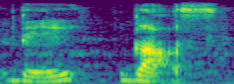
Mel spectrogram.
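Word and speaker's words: Dagaz: one who brought us deos and that is day Goss and another little tip that I've learned with learning how to pronounce them is that if they have a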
